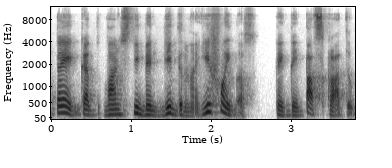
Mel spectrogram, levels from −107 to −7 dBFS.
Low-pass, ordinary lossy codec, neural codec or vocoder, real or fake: 9.9 kHz; Opus, 16 kbps; autoencoder, 22.05 kHz, a latent of 192 numbers a frame, VITS, trained on one speaker; fake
